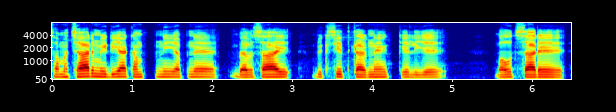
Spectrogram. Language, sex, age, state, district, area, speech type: Hindi, male, 18-30, Bihar, Muzaffarpur, urban, spontaneous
